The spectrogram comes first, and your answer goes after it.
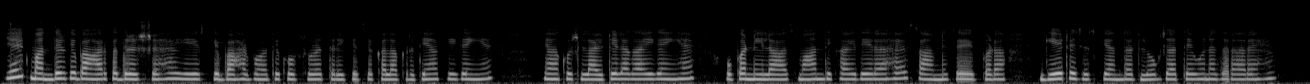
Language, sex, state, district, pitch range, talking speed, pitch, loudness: Hindi, female, West Bengal, Jhargram, 235-250 Hz, 220 wpm, 240 Hz, -30 LUFS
